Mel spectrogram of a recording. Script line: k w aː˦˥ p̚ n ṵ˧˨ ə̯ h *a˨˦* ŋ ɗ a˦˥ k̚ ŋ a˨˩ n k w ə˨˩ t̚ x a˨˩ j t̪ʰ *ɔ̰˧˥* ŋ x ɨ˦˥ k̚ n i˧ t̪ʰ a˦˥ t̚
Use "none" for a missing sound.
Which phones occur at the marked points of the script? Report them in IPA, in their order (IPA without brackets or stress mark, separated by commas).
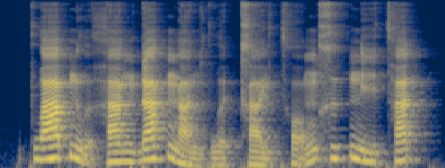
a˧, ɔ̰˧˥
